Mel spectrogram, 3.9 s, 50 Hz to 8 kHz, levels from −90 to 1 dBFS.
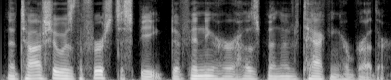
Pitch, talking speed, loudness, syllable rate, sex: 100 Hz, 200 wpm, -16 LUFS, 5.6 syllables/s, male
